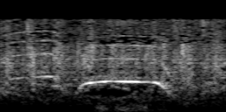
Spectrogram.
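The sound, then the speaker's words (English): Applause from an audience of challengers at a Healthiest You Challenge event at the UNC Wellness Center: a steady, fairly quiet wash of clapping that swells slightly in the middle. “Give yourselves another big round of applause.”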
